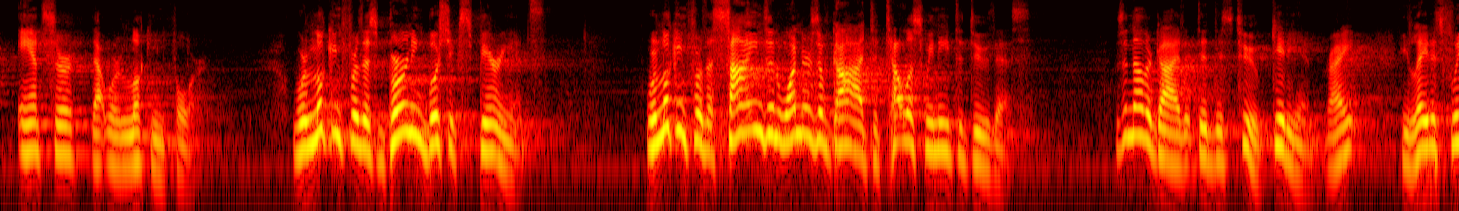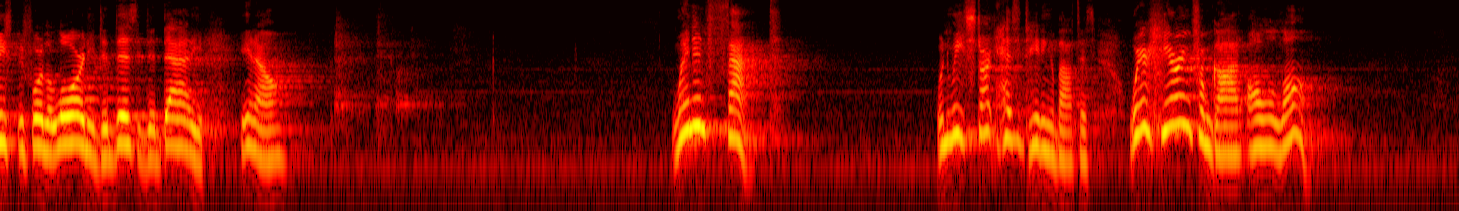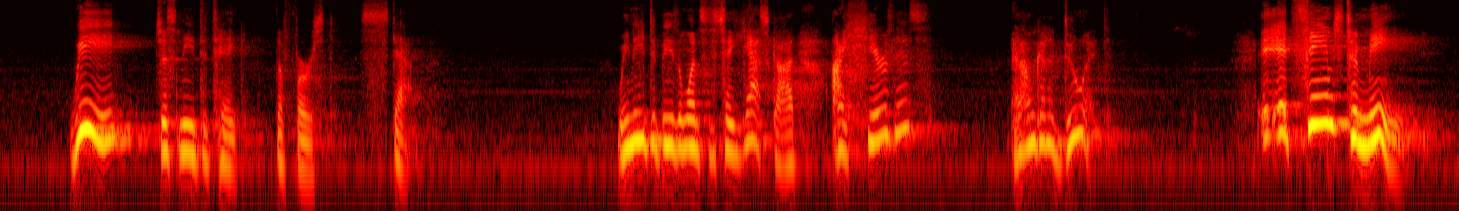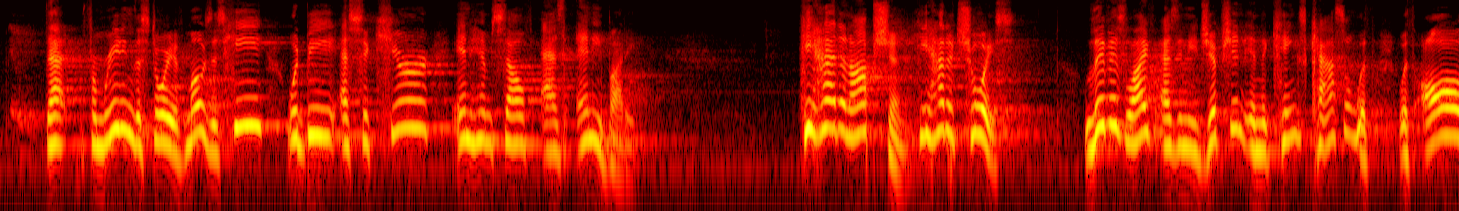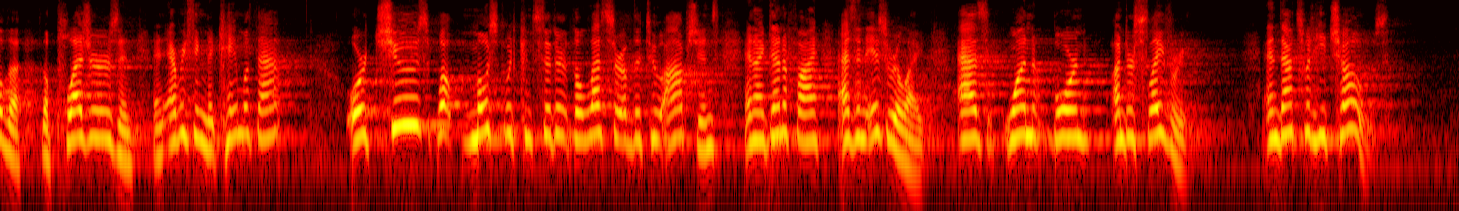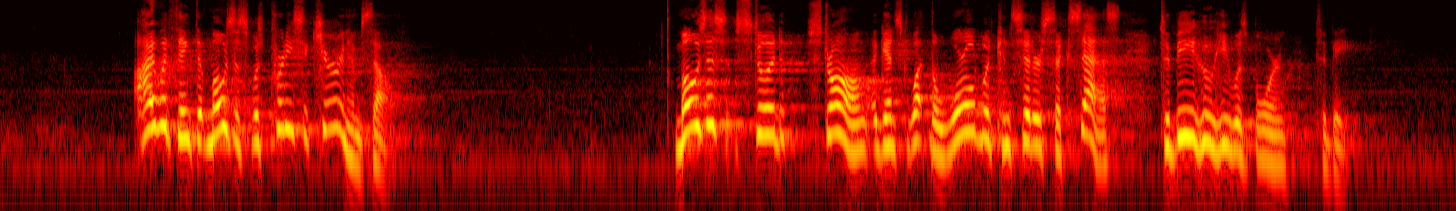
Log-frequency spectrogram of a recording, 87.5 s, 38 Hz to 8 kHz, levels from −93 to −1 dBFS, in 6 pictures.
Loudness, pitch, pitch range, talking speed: -34 LUFS, 215 Hz, 170-255 Hz, 140 wpm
